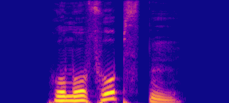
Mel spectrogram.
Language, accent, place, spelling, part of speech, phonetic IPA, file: German, Germany, Berlin, homophobsten, adjective, [homoˈfoːpstn̩], De-homophobsten.ogg
- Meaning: 1. superlative degree of homophob 2. inflection of homophob: strong genitive masculine/neuter singular superlative degree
